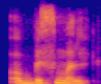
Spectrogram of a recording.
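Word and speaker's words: abysmal: Pronunciation अब बिस्मल।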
